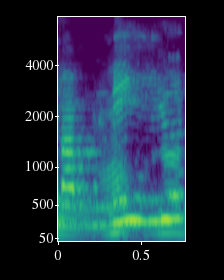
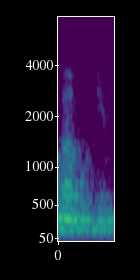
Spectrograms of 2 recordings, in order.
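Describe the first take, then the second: First: The word ends with an added -yun syllable. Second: The word ends without the -yun syllable. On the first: "মূল উচ্চারণ" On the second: "যখন স্বাভাবিক উচ্চারণ করব বলবো"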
